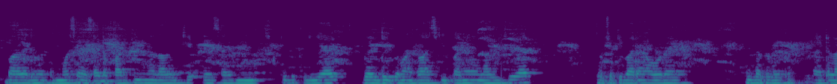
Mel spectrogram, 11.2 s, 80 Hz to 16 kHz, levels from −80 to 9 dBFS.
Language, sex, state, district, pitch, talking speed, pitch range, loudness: Rajasthani, male, Rajasthan, Nagaur, 125 Hz, 140 wpm, 125-130 Hz, -43 LUFS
